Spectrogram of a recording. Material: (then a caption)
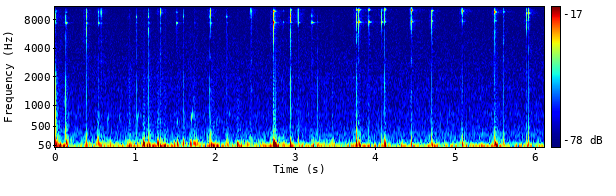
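Glass. Long nails tap a glass hourglass filled with blue liquid and bubbles while a hand rotates it. About 17 quiet, sharp taps and clicks land in an uneven rhythm, each a dull low knock topped with a brief bright tick that dies away almost instantly.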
